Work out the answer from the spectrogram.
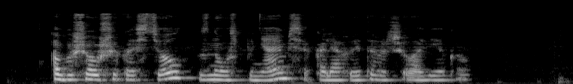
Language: Belarusian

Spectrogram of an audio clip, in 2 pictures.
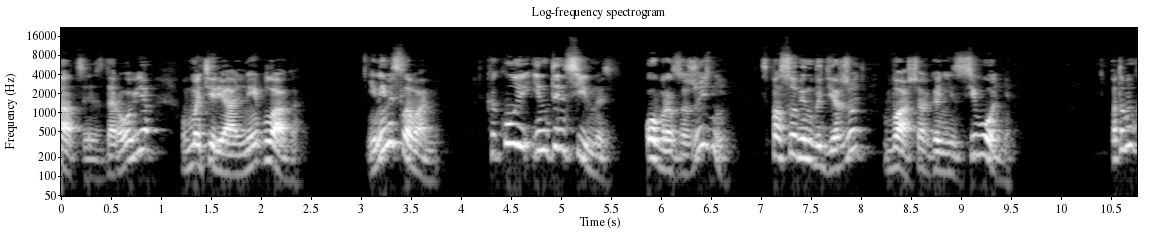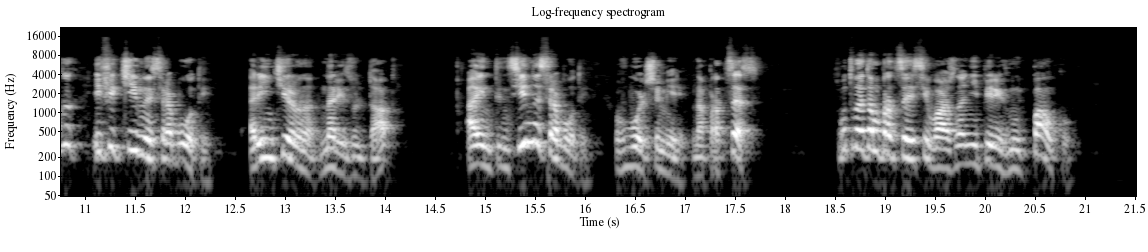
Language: Russian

